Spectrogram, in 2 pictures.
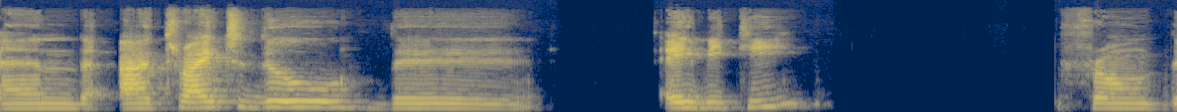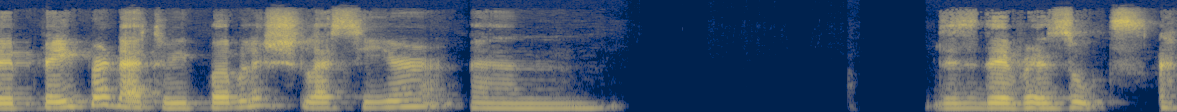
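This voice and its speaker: Using a Portuguese accent, a woman with a fairly low pitch and ordinary pitch variation speaks at a very slow pace, with long, frequent pauses. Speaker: workshop participant, marine biologist. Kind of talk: casual discussion. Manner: halting.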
